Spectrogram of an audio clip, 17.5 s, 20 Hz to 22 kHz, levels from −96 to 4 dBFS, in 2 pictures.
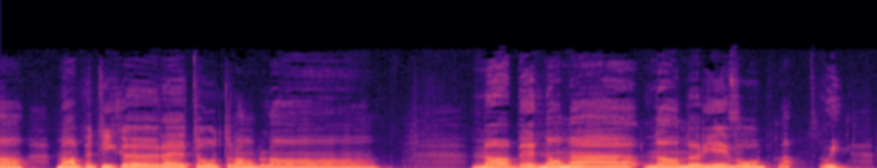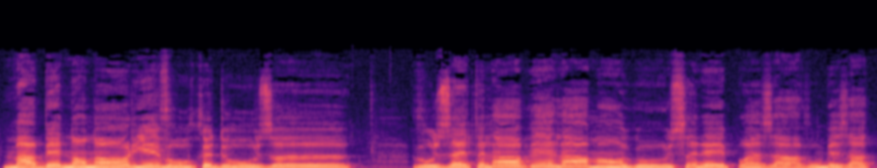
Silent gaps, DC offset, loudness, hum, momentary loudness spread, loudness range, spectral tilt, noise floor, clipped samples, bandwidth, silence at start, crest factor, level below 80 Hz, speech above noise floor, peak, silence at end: none; under 0.1%; -16 LUFS; none; 9 LU; 5 LU; -6 dB/octave; -48 dBFS; under 0.1%; 13.5 kHz; 0 s; 14 dB; -56 dBFS; 32 dB; -2 dBFS; 0.1 s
